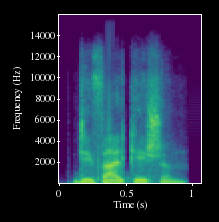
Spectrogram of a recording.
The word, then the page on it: defalcation: Indian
